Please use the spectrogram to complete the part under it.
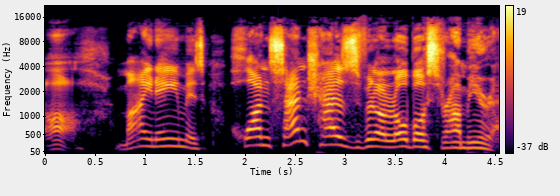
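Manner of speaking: put-on speaking with Scottish accent. Retelling a scene, the speaker voices Sean Connery introducing himself: Sean Connery's Scottish accent. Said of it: "In his Scottish accent".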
